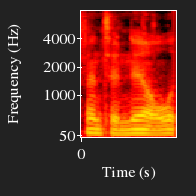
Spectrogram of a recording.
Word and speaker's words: fentanyl: and fentanyl which he which he always mispronounces it's fentanyl it's yl not that that any way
